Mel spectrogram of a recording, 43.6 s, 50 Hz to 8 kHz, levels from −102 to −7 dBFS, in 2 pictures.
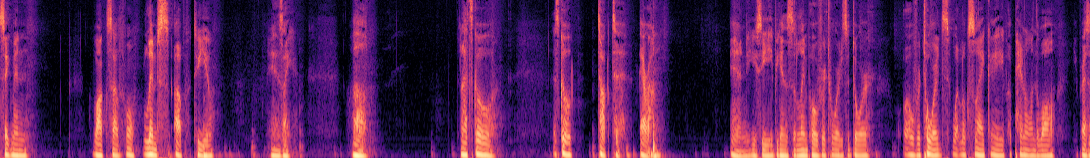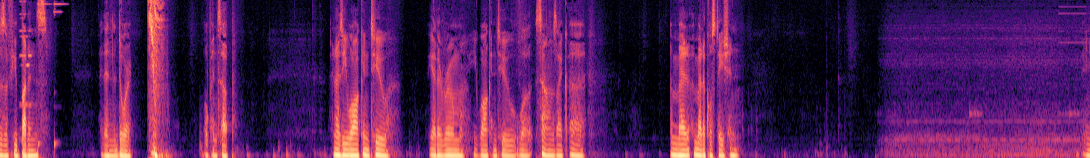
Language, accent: English, American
